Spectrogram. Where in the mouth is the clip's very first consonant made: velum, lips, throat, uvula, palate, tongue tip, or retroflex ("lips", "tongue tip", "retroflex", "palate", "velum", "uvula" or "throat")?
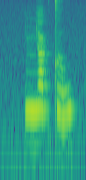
palate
